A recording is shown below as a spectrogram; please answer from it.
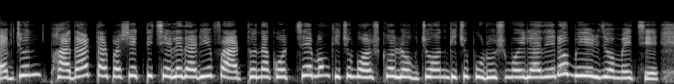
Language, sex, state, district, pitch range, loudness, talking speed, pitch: Bengali, female, West Bengal, Jalpaiguri, 335-390 Hz, -10 LUFS, 160 wpm, 355 Hz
